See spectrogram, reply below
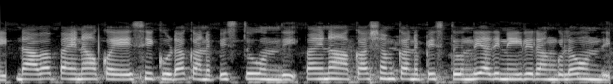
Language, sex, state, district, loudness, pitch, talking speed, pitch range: Telugu, female, Telangana, Mahabubabad, -11 LUFS, 245 Hz, 155 wpm, 235-250 Hz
